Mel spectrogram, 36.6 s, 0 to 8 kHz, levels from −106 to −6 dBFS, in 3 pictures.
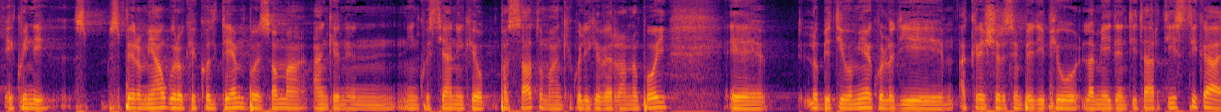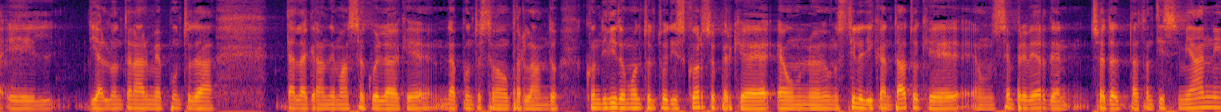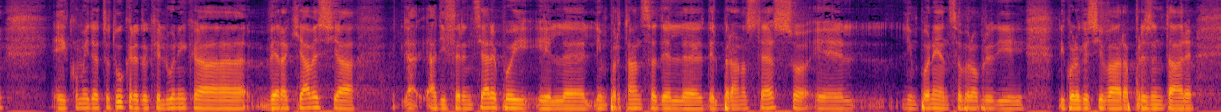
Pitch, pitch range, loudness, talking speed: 110 Hz, 105-120 Hz, -32 LUFS, 170 wpm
